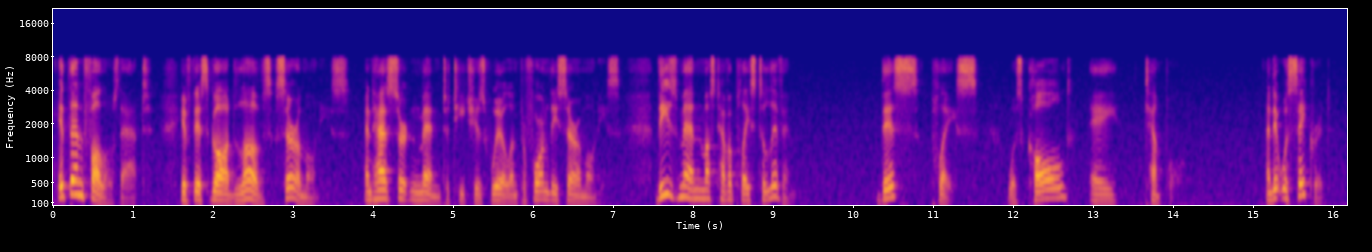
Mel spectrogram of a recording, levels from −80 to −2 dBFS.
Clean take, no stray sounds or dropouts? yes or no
yes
